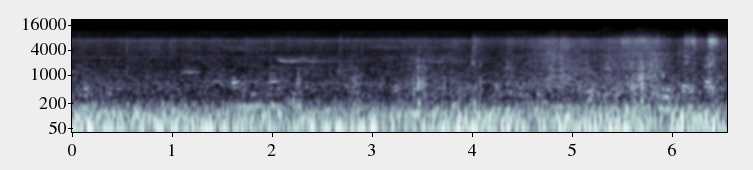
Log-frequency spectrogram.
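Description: Outdoor background noise: a steady low rumble with faint distant voices, and a short high whistle-like tone about two seconds in.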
